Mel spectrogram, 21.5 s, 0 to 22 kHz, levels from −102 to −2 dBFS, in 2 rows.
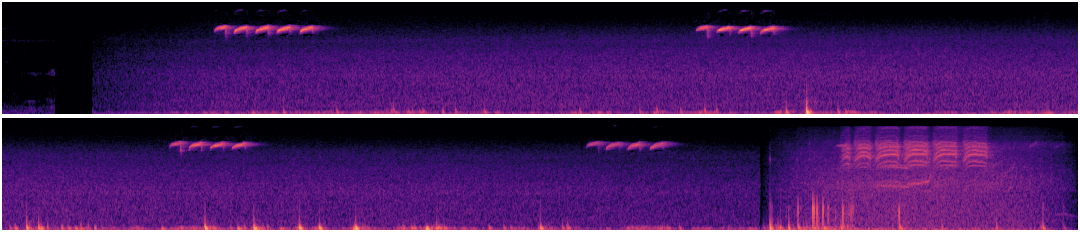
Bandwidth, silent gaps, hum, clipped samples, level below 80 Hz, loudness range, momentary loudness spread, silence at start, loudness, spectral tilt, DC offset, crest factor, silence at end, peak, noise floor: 16 kHz; none; none; under 0.1%; -44 dBFS; 13 LU; 28 LU; 2 s; -33 LUFS; -2.5 dB/octave; under 0.1%; 24 dB; 0.1 s; -14 dBFS; -78 dBFS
